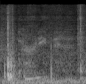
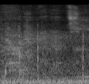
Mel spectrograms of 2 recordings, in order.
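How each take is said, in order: First: Teacher whispering back; soft whispered echo. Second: Unvoiced whispered answer; whispering. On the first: Shown as a demonstration. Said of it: "In your whisper voice". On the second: Real, not acted. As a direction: whisper it to the teacher. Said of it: "In your whisper voice, tell me".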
